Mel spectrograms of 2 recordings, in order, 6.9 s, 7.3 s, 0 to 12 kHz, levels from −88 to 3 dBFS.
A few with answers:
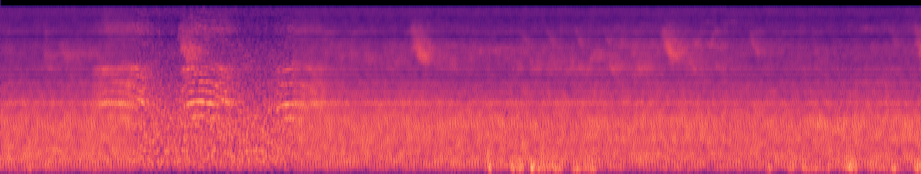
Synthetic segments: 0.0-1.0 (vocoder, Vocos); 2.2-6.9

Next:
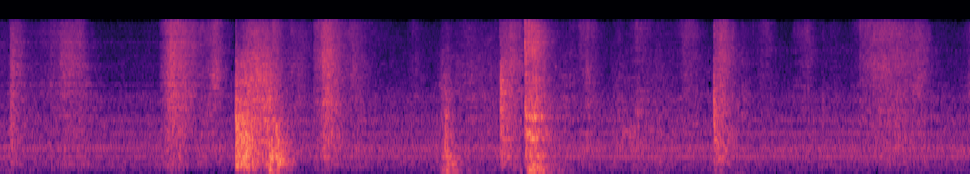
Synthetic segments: 0.0-1.5 (codec, DAC)

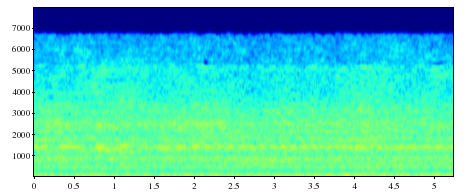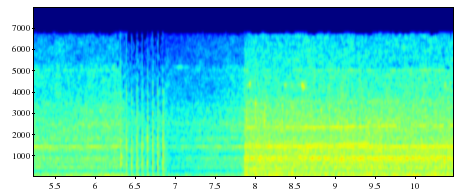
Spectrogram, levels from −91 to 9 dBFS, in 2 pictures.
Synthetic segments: 0.7-1.4 (codec, SNAC)

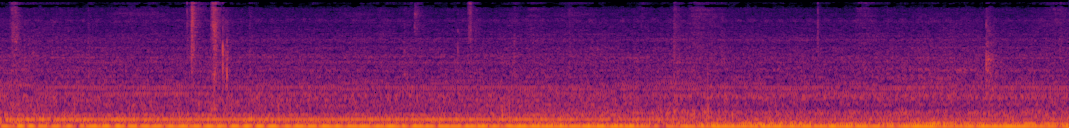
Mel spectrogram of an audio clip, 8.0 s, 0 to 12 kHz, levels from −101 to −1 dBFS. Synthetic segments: none

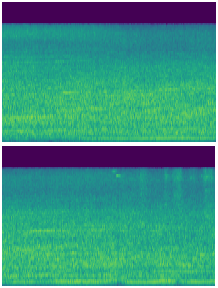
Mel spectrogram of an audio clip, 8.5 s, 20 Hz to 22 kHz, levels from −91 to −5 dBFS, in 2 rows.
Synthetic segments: 1.2-2.2 (vocoder, Vocos); 2.8-8.5

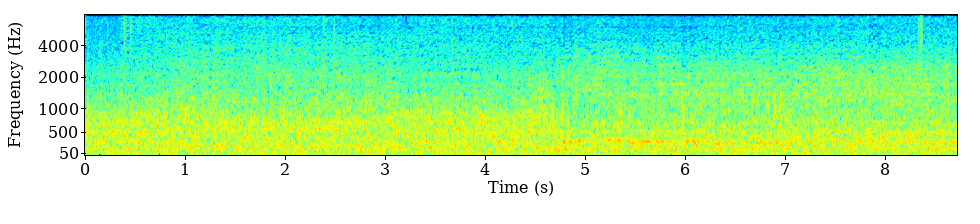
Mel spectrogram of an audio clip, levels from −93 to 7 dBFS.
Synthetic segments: 5.5-6.2 (vocoder, Vocos)

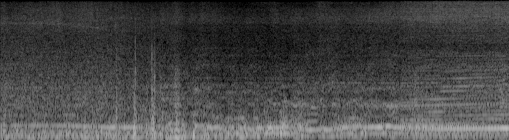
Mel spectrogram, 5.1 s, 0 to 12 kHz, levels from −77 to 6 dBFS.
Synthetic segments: 1.6-4.0 (codec, SNAC)

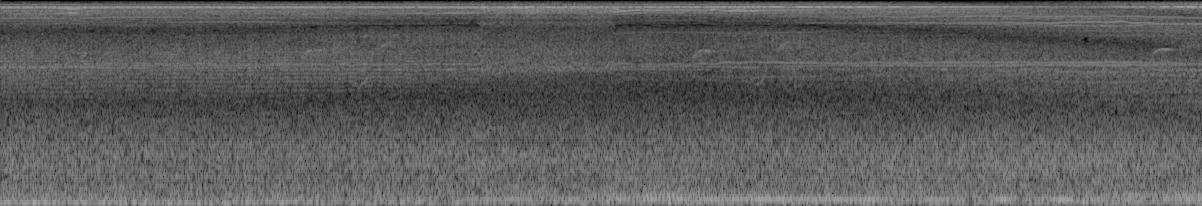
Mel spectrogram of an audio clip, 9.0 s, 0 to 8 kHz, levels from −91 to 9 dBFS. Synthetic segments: 3.6-4.6 (autoencoder, DAC-VAE)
